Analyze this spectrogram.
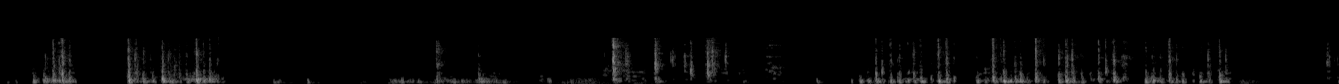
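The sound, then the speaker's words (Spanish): Quick bursts of typing on a computer keyboard, fairly loud, coming in irregular clusters of keystrokes separated by short pauses, with no one speaking. “Poner mi nombre, ¿verdad?”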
